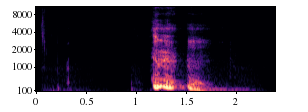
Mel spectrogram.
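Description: A man clears his throat close to the microphone: one harsh burst about a second in, followed by a smaller one.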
